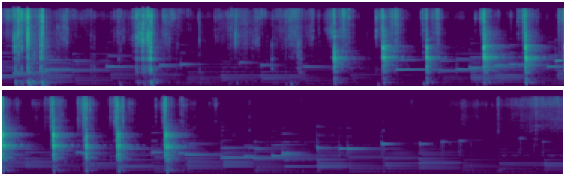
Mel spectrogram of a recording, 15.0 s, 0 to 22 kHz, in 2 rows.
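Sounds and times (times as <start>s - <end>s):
soft piano music: 0.0s - 14.9s
knife chopping on cutting board: 0.1s - 0.8s, 1.6s - 2.2s, 3.8s - 9.9s.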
